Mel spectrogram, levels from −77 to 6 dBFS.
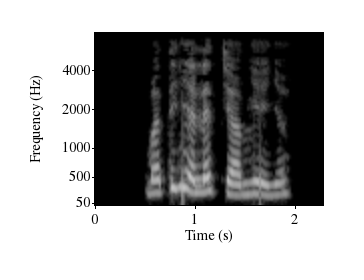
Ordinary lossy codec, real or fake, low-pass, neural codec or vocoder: MP3, 32 kbps; real; 7.2 kHz; none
